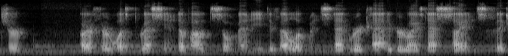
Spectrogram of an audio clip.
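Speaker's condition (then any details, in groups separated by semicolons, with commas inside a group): ALS, speech-generating device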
